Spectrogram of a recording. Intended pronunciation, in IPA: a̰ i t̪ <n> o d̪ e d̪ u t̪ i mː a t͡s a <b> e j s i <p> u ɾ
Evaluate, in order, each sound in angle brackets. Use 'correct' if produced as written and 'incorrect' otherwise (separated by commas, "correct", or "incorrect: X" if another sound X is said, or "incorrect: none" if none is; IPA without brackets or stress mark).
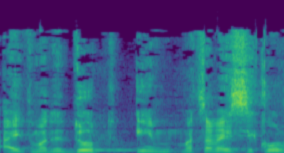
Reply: incorrect: m, incorrect: v, incorrect: k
